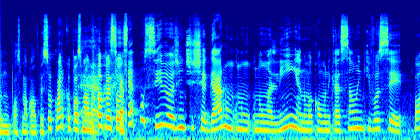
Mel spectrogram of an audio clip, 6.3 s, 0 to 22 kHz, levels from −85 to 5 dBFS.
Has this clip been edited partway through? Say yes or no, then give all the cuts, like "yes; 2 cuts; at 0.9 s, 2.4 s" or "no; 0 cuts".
yes; 1 cut; at 1.9 s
